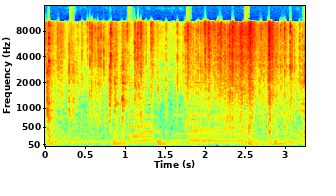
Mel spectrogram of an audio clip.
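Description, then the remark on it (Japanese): Dry rustling and crinkling of paper being handled, with quick irregular taps and crackles spread through the few seconds and no voices. “やっぱり今ねこの紙を”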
